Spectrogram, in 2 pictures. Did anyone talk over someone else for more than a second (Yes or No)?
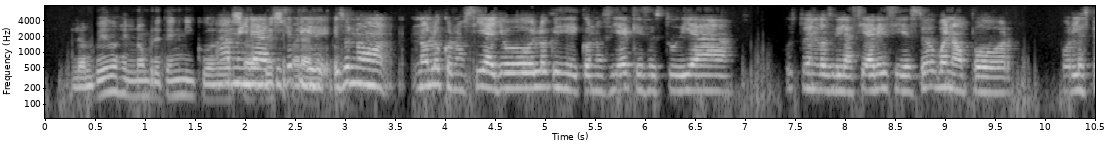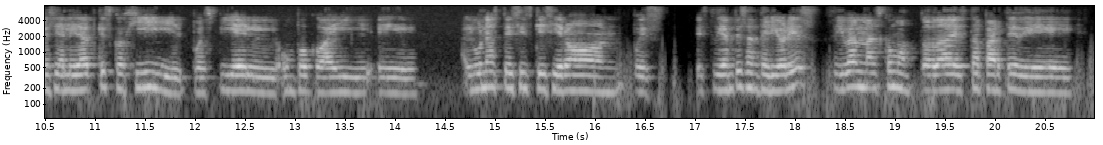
Yes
